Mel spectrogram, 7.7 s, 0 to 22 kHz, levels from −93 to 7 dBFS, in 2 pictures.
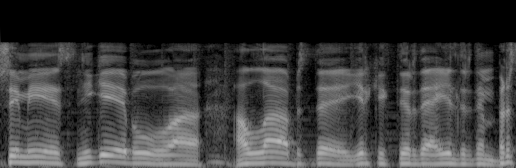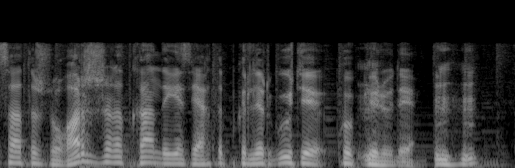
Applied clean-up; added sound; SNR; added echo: none; none; none; none.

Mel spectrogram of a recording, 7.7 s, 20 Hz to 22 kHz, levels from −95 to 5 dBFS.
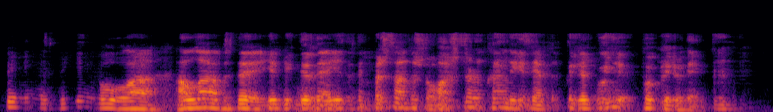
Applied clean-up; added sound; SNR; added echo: neural mask model DeepFilterNet 3.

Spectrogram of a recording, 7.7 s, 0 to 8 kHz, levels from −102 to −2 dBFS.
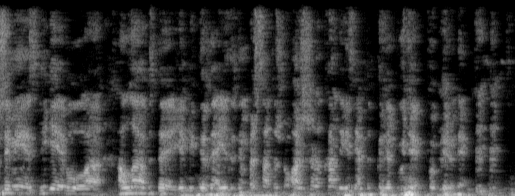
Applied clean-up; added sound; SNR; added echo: classical method WPE with log-MMSE.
